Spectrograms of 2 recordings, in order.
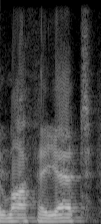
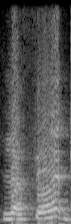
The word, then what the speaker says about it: Lafayette: town I would say Lafayette and apparently it's pronounced uh two syllables always with a question mark at the end we don't live in latte yet we live in Lafayette so already uncomfortable and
